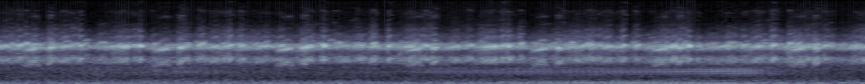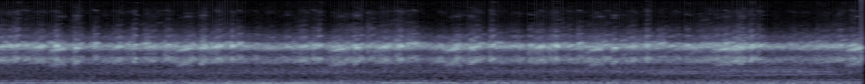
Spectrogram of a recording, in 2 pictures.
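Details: Many Pacific tree frogs croaking after dark in Richmond, British Columbia, Canada, a steady pulsed chorus with no gaps; faint low droning and soft sliding tones pass in the background.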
